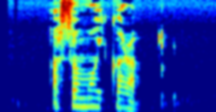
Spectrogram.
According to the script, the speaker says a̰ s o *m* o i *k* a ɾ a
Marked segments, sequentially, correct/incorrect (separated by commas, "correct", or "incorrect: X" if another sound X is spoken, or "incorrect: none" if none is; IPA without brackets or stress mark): correct, correct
